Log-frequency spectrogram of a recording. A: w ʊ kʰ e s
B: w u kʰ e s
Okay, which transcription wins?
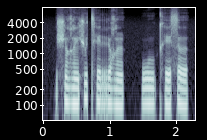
B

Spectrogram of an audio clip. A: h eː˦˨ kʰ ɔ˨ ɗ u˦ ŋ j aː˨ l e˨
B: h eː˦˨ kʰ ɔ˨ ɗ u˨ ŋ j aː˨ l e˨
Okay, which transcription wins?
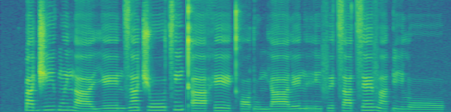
B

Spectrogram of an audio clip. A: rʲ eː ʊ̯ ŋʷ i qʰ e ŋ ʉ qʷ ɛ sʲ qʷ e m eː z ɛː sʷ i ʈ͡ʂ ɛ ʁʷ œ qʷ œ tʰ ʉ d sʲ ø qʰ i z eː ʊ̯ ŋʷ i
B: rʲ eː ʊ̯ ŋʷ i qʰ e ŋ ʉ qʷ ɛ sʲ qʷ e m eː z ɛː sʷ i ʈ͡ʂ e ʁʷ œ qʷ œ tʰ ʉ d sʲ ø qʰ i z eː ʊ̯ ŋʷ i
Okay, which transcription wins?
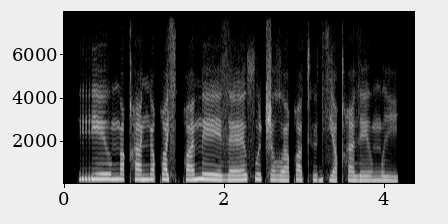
B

